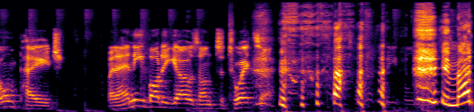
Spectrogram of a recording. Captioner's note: laughing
